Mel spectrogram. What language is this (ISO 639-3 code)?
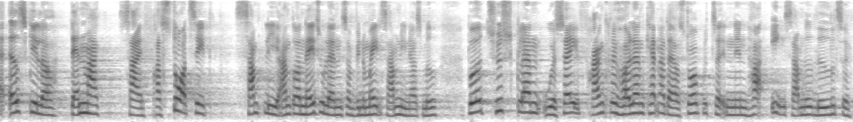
dan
